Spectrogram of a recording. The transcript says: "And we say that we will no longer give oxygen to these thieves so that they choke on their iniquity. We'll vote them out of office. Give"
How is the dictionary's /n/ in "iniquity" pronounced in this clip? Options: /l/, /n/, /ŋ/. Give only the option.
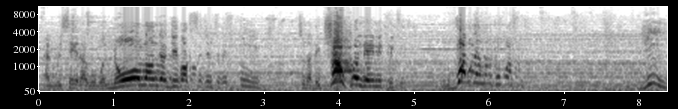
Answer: /n/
